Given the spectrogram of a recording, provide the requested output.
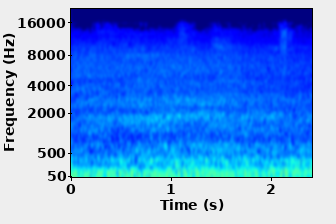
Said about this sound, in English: Okay, there's a train going by, so I'm going to add a flag.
